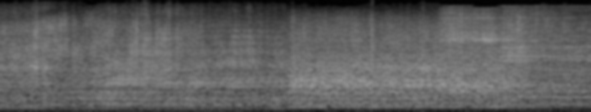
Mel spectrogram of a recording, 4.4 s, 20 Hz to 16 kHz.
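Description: LMP3 prototype race cars' V8 engines running at speed as two cars circulate close together. About halfway through, the sound changes abruptly to a louder, rougher engine noise.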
